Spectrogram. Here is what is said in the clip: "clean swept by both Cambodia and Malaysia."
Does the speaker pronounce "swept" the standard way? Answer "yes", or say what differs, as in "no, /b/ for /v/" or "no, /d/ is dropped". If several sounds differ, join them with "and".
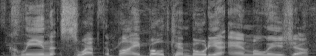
yes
